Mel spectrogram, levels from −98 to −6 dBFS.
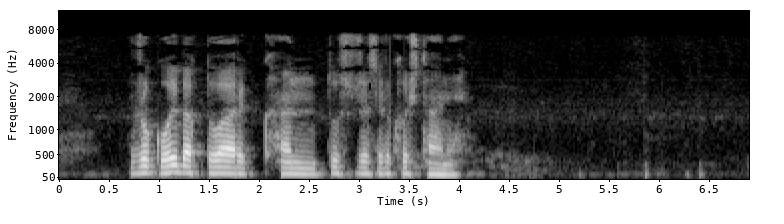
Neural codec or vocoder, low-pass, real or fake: none; 7.2 kHz; real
